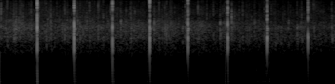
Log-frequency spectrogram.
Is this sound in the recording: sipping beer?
no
